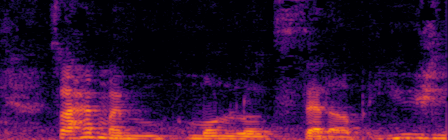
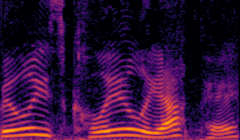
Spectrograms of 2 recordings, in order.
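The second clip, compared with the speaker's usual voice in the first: very high, put-on Yorkshire accent; 11 semitones higher than usual. Telling about an audition, showing the accent they had to do: yorkshire accent. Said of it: "it sounds like this".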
